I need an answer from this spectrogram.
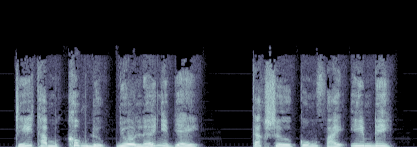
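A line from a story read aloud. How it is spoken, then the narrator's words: Old monk shouting. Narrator (Vietnamese): sư cụ ở pháp đường quát lên rằng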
